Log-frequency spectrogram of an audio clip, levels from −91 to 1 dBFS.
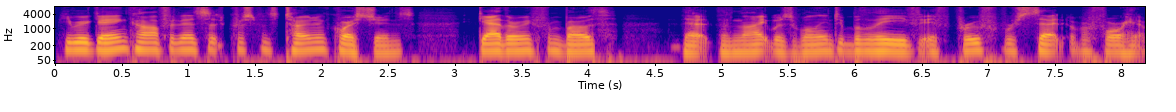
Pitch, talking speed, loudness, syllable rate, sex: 120 Hz, 175 wpm, -22 LUFS, 5.5 syllables/s, male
